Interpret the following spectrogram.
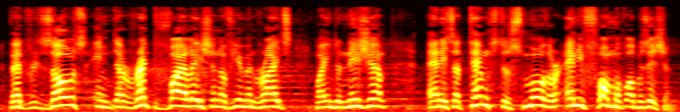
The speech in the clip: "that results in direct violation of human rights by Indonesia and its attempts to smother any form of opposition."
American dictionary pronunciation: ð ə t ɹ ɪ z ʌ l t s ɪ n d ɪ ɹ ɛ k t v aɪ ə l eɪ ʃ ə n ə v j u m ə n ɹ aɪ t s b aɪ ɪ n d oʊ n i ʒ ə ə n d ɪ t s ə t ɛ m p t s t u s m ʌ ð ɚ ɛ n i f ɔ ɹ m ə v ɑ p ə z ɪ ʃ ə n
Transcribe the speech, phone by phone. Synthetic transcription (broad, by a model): ð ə t ɹ ɪ z ʌ l t s ɪ n d ɪ ɹ ɛ k t v aɪ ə l eɪ ʃ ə n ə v j u m ə n ɹ aɪ t s b aɪ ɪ n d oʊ n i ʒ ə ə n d ɪ t s ə t ɛ m p t s t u s m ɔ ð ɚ ɛ n i f ɔ ɹ m ə v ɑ p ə z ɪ ʃ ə n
